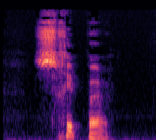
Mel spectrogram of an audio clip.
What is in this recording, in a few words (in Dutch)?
"schipper", Dutch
